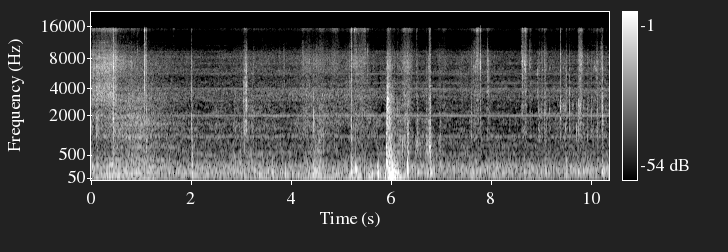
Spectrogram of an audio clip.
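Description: Car engine idling, heard from inside the cabin, with scattered small clicks and one loud thump about six seconds in.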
